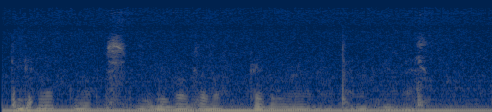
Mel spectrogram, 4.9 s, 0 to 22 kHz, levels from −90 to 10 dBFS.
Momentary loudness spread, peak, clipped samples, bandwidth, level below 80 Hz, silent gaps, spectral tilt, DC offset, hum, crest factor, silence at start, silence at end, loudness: 6 LU; -22 dBFS; under 0.1%; 16.5 kHz; -40 dBFS; none; -6.5 dB/octave; under 0.1%; 50 Hz at -40 dBFS; 14 dB; 0 s; 0 s; -41 LUFS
